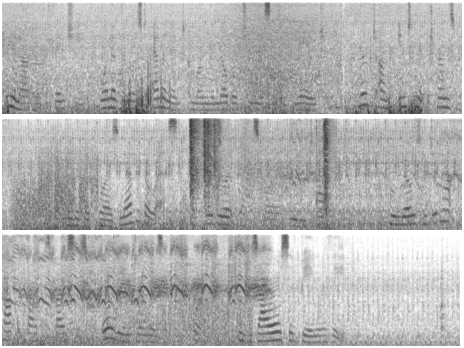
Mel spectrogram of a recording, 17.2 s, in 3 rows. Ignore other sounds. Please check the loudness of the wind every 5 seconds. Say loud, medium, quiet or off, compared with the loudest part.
loud, loud, medium, off.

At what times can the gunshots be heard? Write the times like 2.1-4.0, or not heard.
8.1-9.9.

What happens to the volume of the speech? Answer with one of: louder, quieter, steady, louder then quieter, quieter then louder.
steady.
